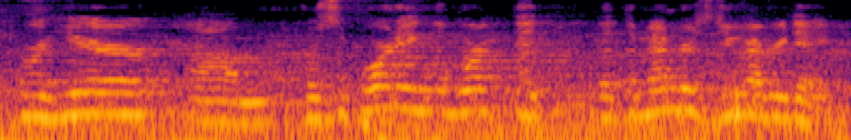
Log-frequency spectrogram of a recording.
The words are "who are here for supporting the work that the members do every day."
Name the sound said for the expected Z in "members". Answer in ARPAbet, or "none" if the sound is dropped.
Z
